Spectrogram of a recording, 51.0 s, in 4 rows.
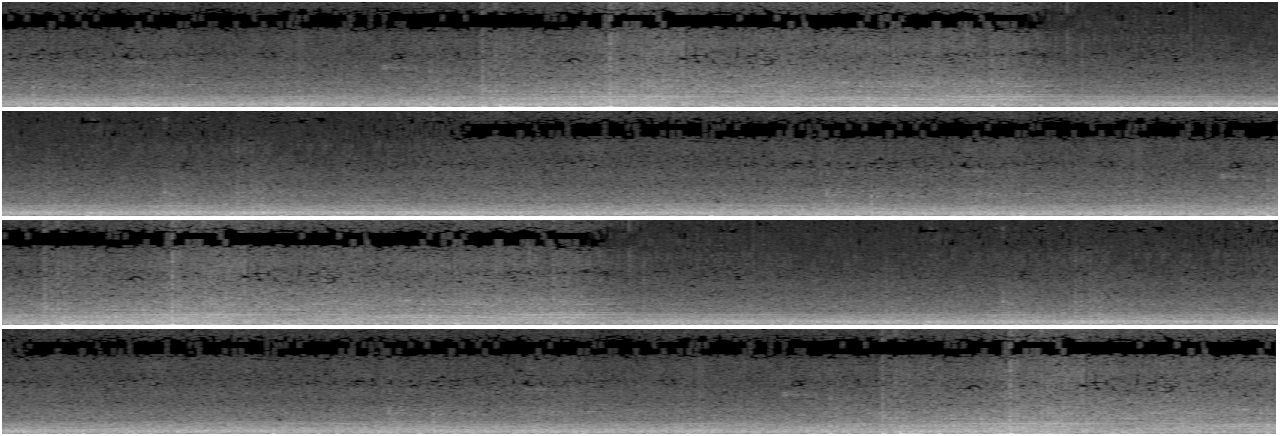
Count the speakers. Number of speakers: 0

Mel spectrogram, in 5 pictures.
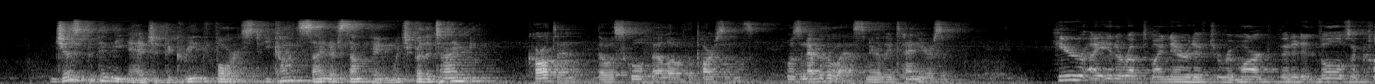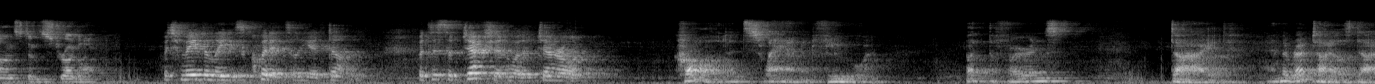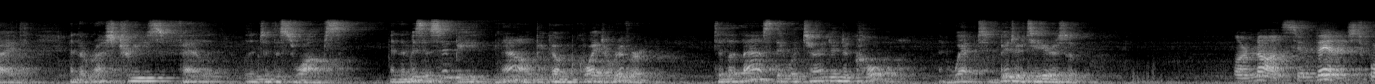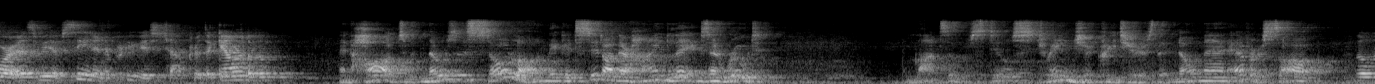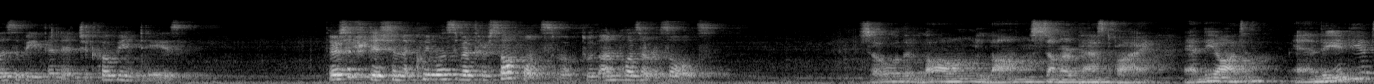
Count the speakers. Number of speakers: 5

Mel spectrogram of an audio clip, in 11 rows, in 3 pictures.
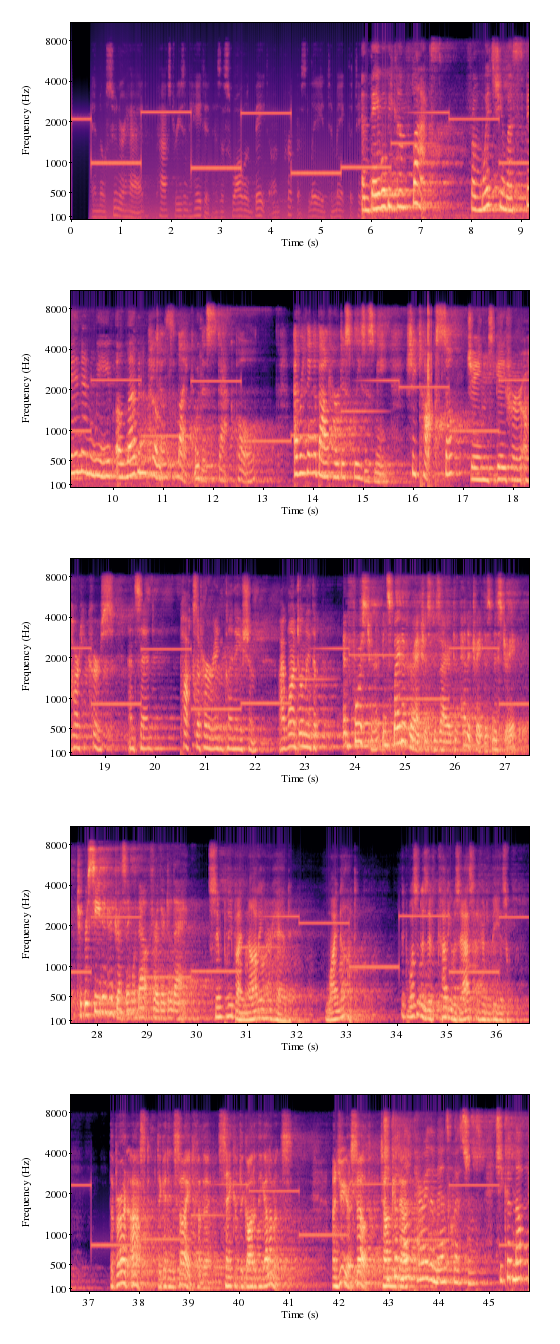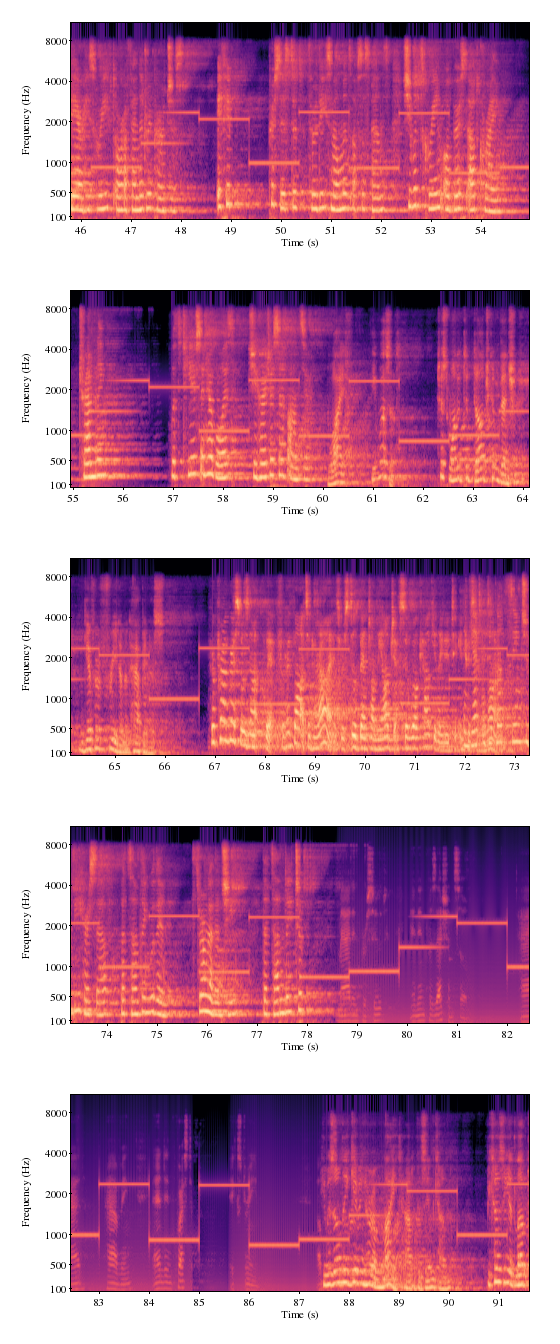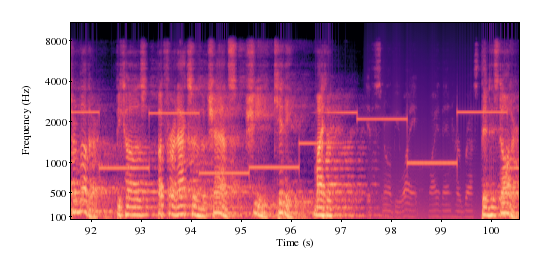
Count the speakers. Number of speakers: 8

